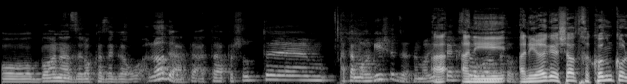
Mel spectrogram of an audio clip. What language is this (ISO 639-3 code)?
heb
